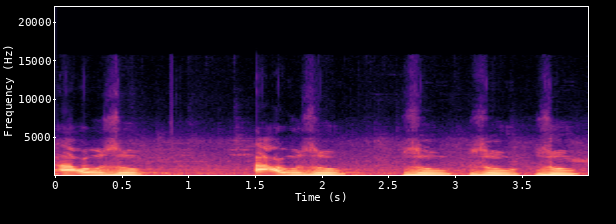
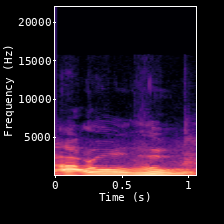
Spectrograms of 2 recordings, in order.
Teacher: জাল নরম করে উচ্চারণ করতে হয় জিহ্বার আঘাত সামনের উপরে দুই দাঁতের আগার সঙ্গে লাগিয়ে উচ্চারণ করতে হয়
